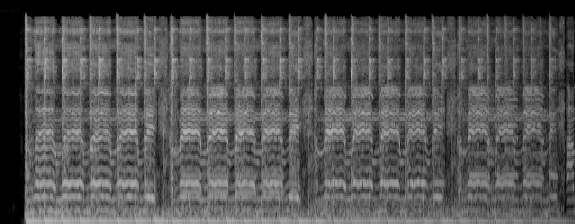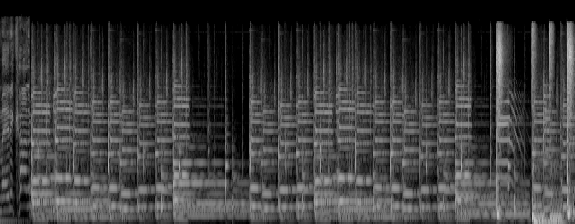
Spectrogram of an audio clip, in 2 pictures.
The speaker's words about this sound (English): And here's the song that I was talking about. Listen for it. I'm telling you, it totally sounds like instead of bagel chuseo, listen for bagel chuseo.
